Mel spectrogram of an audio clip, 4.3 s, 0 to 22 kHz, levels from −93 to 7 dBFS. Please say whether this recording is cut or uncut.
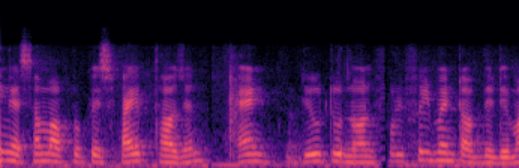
cut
